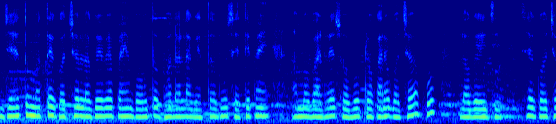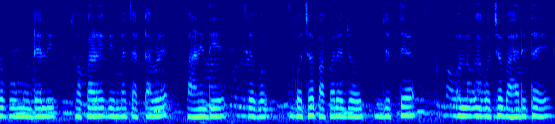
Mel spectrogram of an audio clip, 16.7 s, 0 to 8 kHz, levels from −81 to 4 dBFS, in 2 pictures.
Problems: constant background noise, continuous background conversations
